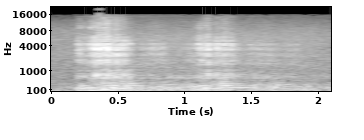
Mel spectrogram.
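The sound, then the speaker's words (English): Rover engines rev loudly nearby in two surging bursts, a low mechanical rumble rising and falling with a harsh whine on top, no voices. “The rovers got louder than ever, so close she could smell their exhaust.”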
